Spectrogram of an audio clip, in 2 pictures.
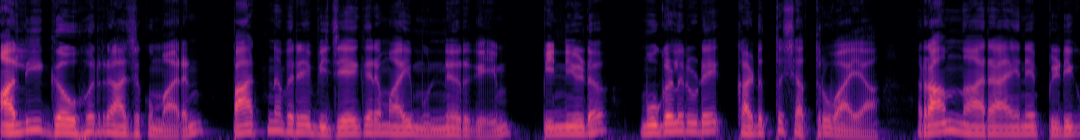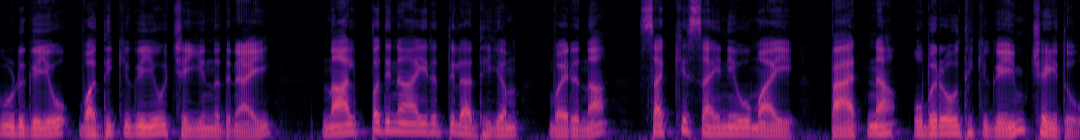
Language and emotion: Malayalam, neutral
